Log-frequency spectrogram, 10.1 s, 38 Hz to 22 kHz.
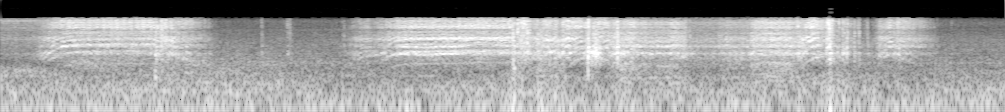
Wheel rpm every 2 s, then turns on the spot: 90, 30, 140, 100, 40.
none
